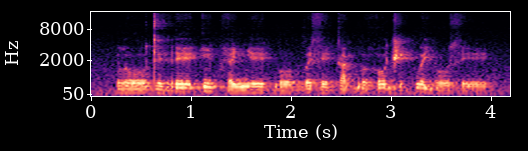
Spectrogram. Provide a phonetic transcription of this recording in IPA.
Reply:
l oː˨ t ɪ˨ r eː˦ k ĩ˦ pʰ ɛ˨ ɲ eː˨ ɡ͡b oː˨ ɡʷ e˦ s e˨ k a˦ ɡ͡b ʊ˦˨ h o˦ d͡ʒ ɪ˨ kʷ ɛ˦ j o˨ s e˨

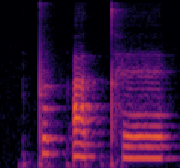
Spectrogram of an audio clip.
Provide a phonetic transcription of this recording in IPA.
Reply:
t̪ ə˦˥ k̚ ʔ a˦˥ t̚ t̪ʰ ɛ˧

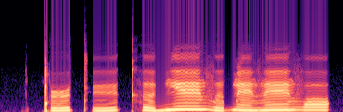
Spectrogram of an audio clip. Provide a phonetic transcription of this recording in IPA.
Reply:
ǃ ə˞˩˥ tʼ ʏː˩˥ kʰ ə˧˩˧ bʲ ɛ̃ː˥ v ə˩˥ ɓ ɛ̃˧ v ɛ̃ː˥ v ɔ˥

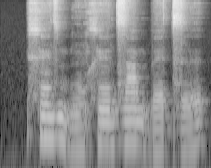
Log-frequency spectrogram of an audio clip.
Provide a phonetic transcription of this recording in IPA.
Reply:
x ɛ̃˦ z m b õ˨ x ɛ̃˧ d͡z a˦ m b ɛ˨ d͡z ɘ˨˦

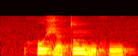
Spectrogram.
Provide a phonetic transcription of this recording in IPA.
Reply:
h o˥ ʑ æ˩ t ũ˥ m ũ˩ x ũ˩

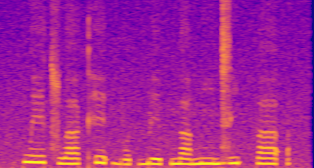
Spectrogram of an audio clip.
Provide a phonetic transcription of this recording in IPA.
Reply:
p w e˦ t͡s w a˧ kʰ e˦ ʔ b o˨ t̚ b e˨ p̚ n̪ a˥˧ m ĩ˦ d͡z i˦ ʔ p a˦ ʔ

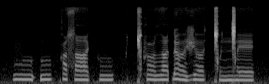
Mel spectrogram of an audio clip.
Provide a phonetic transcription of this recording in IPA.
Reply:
β uː˧ ʔ uː˧ k ʊ˥˨ sˤ ɛː˧ k u˧ | ǀʰ u˧ ðˤ i˧ ɗ ʌː˥˨ ʒ ʌː˥˨ ǀ ʊ˧ ŋ͡ǀ ɛ˧

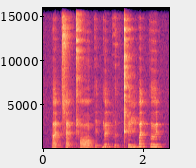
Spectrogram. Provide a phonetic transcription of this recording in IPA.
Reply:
ɐ˨˥ t̚ s ɐ˨˥ t̚ t̪ʰ ɔː˨˥ k ɪ˨ k̚ j ɵ˥ t̚ f ɪ˨˥ k̚ t̪ʰ ɪ˧ ŋ p ɐ˥ t̚ k ɵ˥ t̚

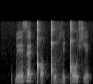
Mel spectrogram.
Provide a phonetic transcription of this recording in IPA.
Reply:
ɓ e z ɛ ǃʼ ɔ ǃ u ɮ i ǃ o ɕ e

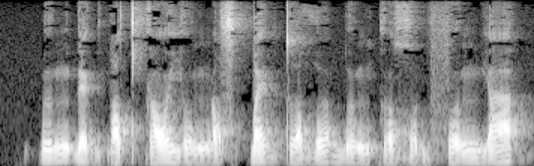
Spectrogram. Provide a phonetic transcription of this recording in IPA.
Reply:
k͡p ɯ ŋ ɗ ɛ ɡ ɗ ɯ tˤ k ɔ j o ŋ ɤ sˤ k͡p ɛ ɡ tʷ e ðˤ u ɡ͡b ɤ ŋ k ɤ ʁʷ e ɡ f ɤ ŋ j a

